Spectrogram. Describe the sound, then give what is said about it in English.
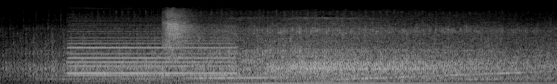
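A bus rumbles, a steady horn-like tone sounding before a short, sharp hiss of air brakes, then the engine drones and winds up as it pulls in. “Waiting for buses is such a tedious thing, would you agree?”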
